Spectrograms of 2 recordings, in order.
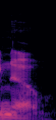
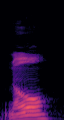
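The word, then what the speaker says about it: knowe: It's known as the fairy no the hill of the good people. Now this word no k n o we e. I've also heard it pronounced null and it means like a hill.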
